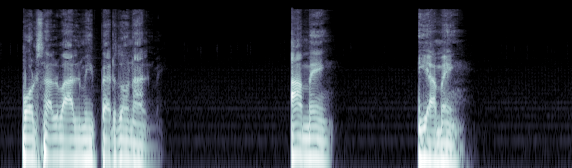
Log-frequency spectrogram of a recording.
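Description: A middle-aged man speaks with animation into a close microphone, in short bursts.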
